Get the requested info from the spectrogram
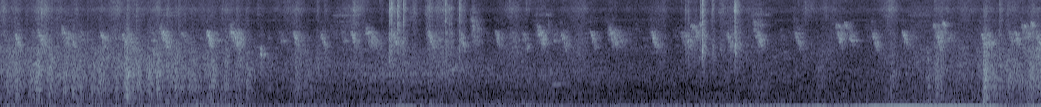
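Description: A small bird chirping in quick, short, high notes, several a second, over a low steady hum, with a few faint clicks.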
